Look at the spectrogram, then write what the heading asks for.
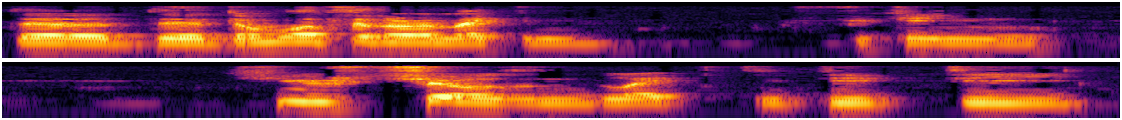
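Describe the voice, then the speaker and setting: A man's voice: medium pitch, little pitch movement, unhurried, highs cut off. A young man, chatting casually as a podcast guest, hesitating and repeating his words. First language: Spanish and French.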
